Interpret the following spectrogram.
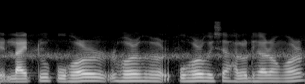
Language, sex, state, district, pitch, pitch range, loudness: Assamese, male, Assam, Sonitpur, 150 Hz, 145-160 Hz, -18 LUFS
